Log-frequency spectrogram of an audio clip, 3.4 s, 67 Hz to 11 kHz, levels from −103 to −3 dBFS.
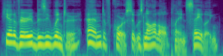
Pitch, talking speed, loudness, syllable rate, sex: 185 Hz, 270 wpm, -17 LUFS, 6.4 syllables/s, female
